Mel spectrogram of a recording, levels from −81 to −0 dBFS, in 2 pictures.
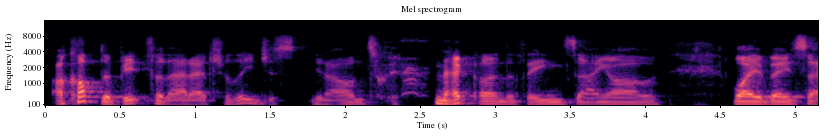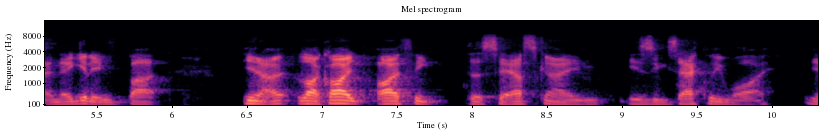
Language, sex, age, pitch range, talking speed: English, male, 30-49, 105-125 Hz, 225 wpm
